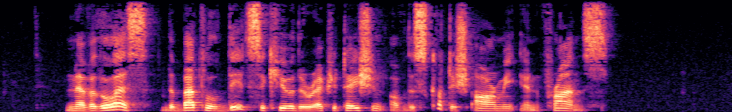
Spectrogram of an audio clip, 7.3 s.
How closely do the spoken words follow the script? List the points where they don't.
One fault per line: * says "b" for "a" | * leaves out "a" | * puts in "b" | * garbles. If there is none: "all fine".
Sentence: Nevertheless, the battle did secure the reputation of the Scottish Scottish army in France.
* leaves out "Scottish"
